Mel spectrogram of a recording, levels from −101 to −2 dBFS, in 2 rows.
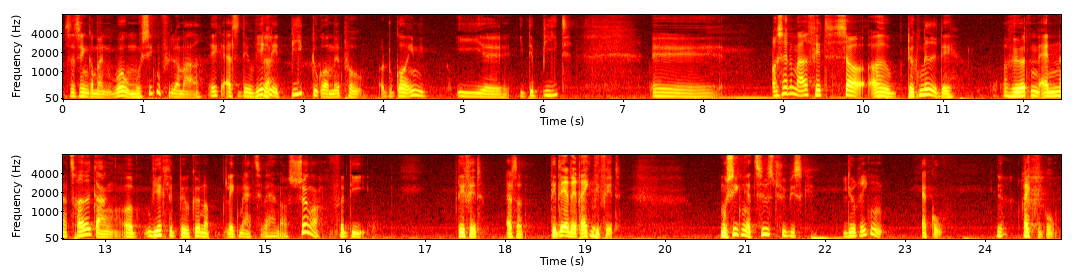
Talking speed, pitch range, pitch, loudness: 190 wpm, 95-145 Hz, 125 Hz, -25 LUFS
